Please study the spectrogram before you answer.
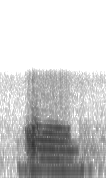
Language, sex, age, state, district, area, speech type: Manipuri, female, 18-30, Manipur, Senapati, urban, conversation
